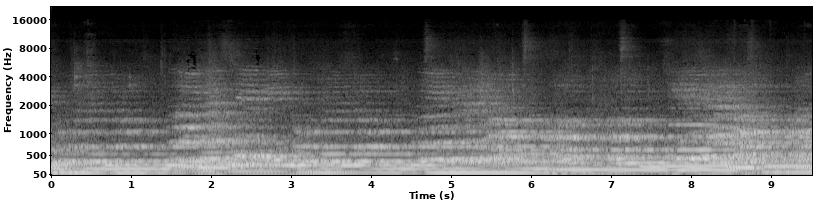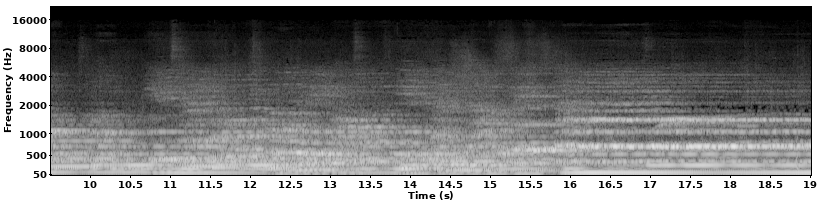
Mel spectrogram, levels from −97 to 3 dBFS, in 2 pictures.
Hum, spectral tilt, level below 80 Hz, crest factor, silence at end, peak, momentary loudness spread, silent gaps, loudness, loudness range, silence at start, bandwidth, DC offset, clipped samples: none; -10 dB/octave; -34 dBFS; 14 dB; 0 s; -2 dBFS; 6 LU; none; -18 LUFS; 5 LU; 0 s; 5.6 kHz; under 0.1%; under 0.1%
